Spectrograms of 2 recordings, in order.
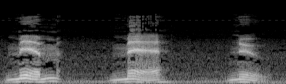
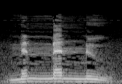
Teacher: We have to hold the mem and the mem and the nu a little bit, noon a little harder, longer. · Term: doubling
